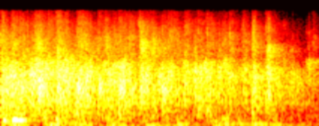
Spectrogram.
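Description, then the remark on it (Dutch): A studio audience applauds a guest, a stem cell researcher from Leiden University Medical Center, steadily, a dense wash of many hands clapping at once, holding fairly even in loudness before easing off slightly toward the end. “Ga maar zitten, applaus voor”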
